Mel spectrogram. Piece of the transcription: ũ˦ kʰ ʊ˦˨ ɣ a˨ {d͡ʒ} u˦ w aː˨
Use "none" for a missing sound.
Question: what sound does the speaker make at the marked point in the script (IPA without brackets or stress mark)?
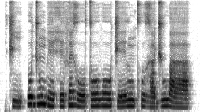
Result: d͡ʒ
